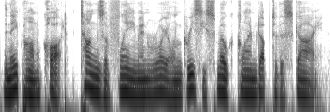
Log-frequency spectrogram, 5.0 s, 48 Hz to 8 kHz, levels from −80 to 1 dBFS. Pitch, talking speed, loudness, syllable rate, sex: 105 Hz, 180 wpm, -17 LUFS, 4.9 syllables/s, male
